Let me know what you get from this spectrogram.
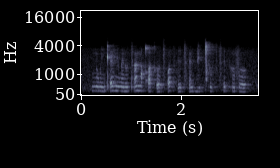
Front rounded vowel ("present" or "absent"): absent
